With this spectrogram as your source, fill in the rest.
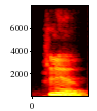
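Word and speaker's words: Pleurs: Yeah, Jupiter Plure, because it's like French. I don't know French, so I wouldn't say like, I wouldn't give you like an accurate like pronunciation, but it's like Plure, something Tony like that. knows French. Plue, like tears, I think.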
